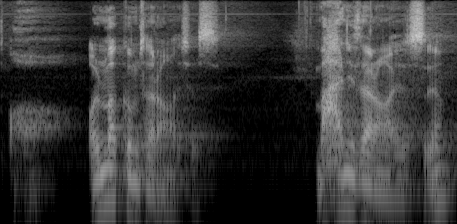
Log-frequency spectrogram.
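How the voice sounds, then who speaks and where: Man preaching with lively, animated pitch. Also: fairly quick, creaky, husky. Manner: conversational, asks the congregation questions; acts out quoted speech with sudden loud outbursts. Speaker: pastor. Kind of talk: sermon. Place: church sanctuary.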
